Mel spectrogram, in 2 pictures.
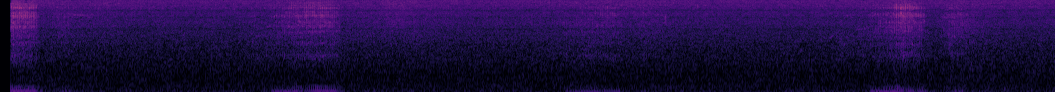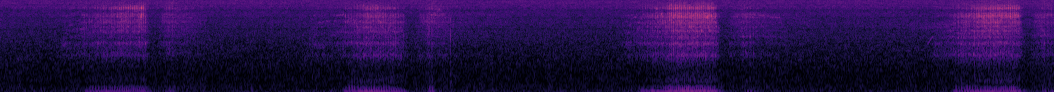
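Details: Low rumbling snores recurring every few seconds, about seven in fifteen seconds, with soft breath noise between; ordinary snoring during sleep.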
